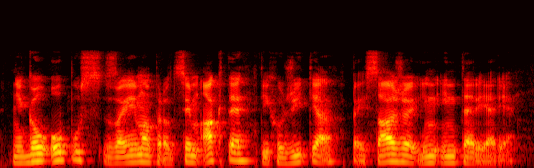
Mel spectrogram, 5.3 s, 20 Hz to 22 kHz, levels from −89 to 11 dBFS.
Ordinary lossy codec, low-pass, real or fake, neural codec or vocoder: none; 7.2 kHz; real; none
